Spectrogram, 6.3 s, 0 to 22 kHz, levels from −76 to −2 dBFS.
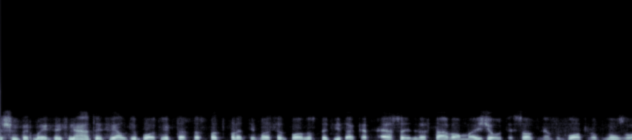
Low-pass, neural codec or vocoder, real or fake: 7.2 kHz; codec, 24 kHz, 1.2 kbps, DualCodec; fake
